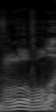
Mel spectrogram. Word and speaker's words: Louisville: Um, you have to say it like you have marbles in your mouth. Louisville.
